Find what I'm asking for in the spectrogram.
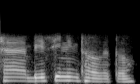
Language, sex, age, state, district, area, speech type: Bengali, male, 18-30, West Bengal, Purba Medinipur, rural, conversation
